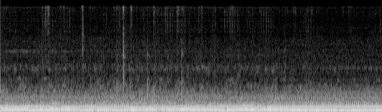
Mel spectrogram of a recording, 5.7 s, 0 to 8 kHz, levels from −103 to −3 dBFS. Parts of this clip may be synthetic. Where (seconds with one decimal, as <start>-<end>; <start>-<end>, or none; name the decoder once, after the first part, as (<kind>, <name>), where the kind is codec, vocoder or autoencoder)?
0.0-0.9 (vocoder, Vocos); 2.1-4.1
